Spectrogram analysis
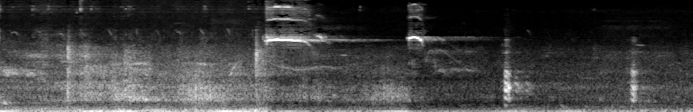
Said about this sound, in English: Also, just to let you know, obviously, he's still learning the drop whistle as well. So our drop whistle is used for emergencies with hare chases mainly.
